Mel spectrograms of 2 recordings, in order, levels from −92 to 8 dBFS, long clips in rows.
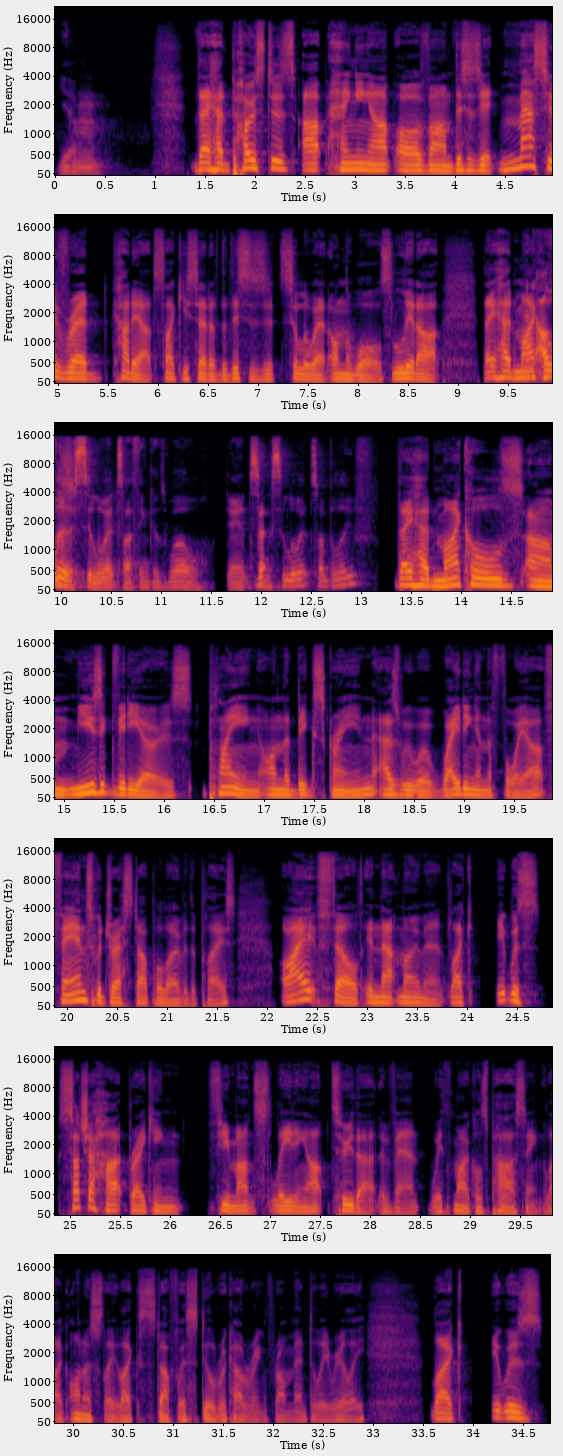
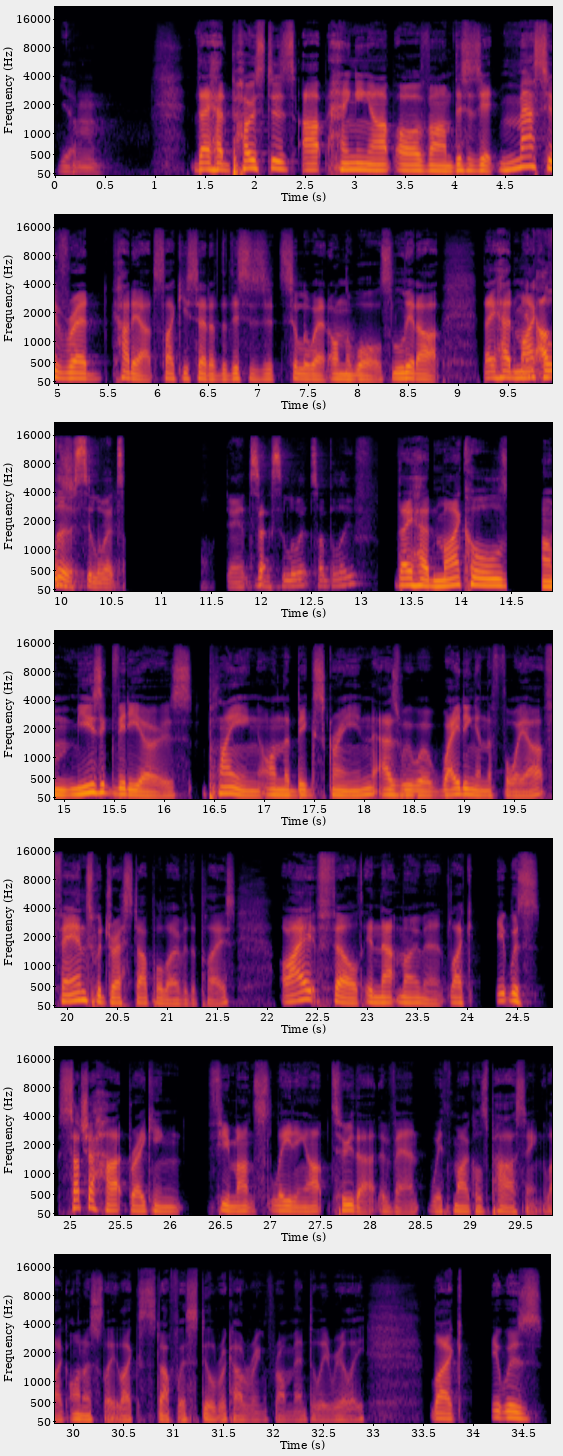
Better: first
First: none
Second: audio cutting out; at 11 s for 1 s and at 14 s

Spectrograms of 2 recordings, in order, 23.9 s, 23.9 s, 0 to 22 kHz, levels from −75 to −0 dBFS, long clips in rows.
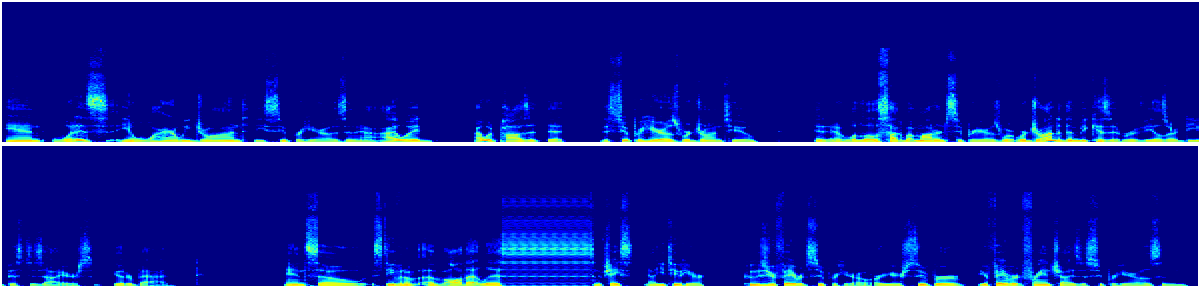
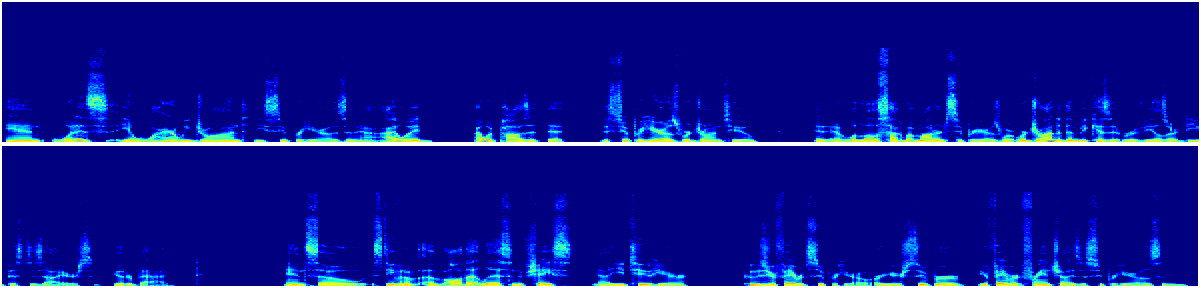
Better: second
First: audio freezing; at 17 s for 1 s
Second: none

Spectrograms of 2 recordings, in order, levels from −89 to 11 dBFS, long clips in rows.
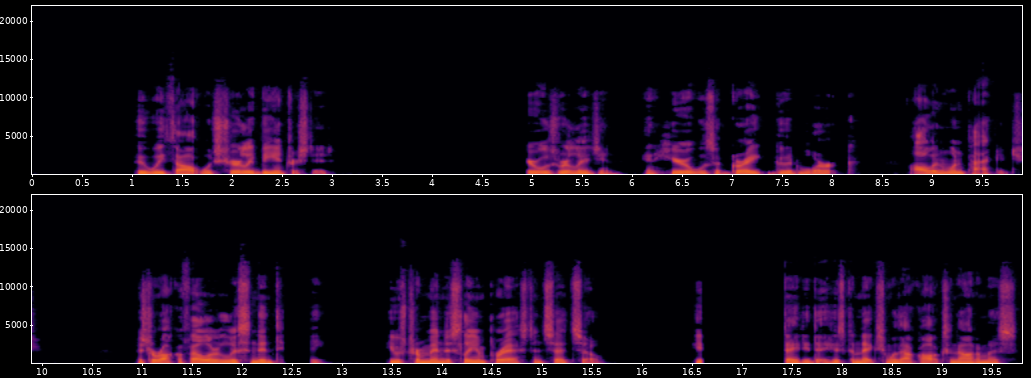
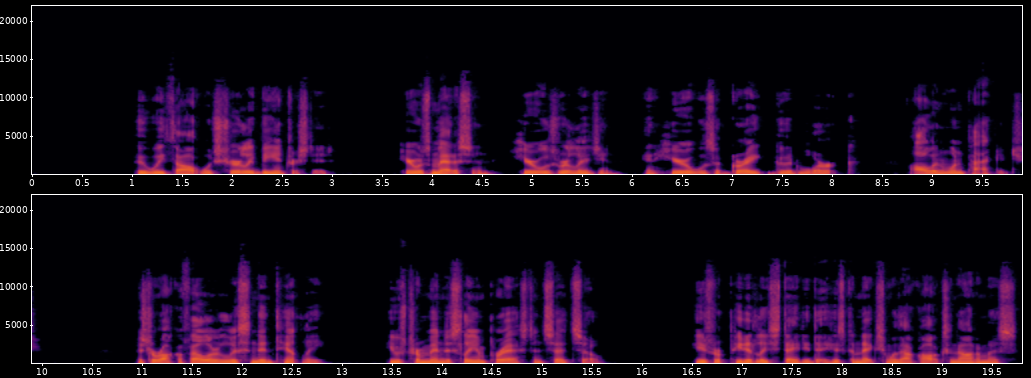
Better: second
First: audio cutting out; at 3.5 s for 1.5 s, at 12 s and at 17 s for 1 s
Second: none

